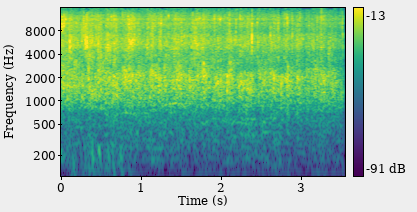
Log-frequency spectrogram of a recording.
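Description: A crowd claps hands in steady, dense applause, a continuous loud patter of many overlapping claps with no single rhythm, holding even for several seconds without speech.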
